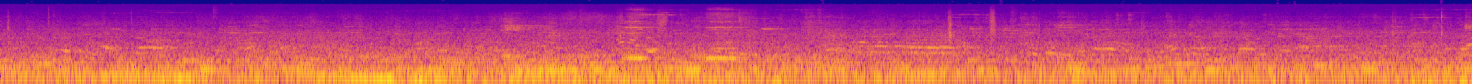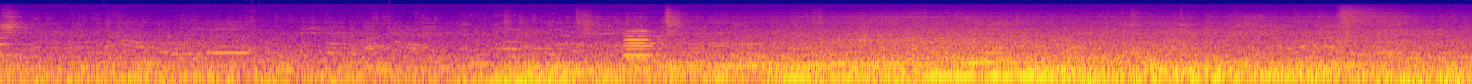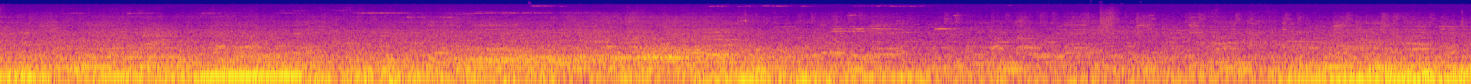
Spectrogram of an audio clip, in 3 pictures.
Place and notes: enregistré sur le tournage de bal poussiere dhenri duparc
